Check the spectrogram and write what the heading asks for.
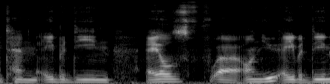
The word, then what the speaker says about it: Aberdeen: Aberdeen is a place, or Aberdeen, I think depends on where you're from, how you pronounce it. I think it's Aberdeen is how the Scots pronounce it, and it's Scot country up there.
